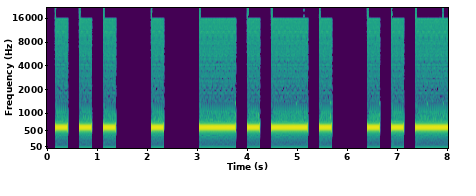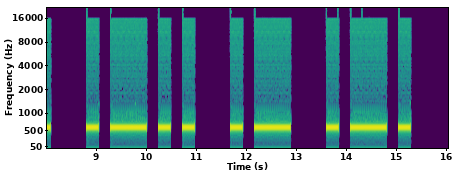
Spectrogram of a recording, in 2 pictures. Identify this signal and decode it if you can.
Morse code, heard as a keyed tone, about 5 wpm, 600 Hz. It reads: SECULAR
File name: CW / 5PPM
